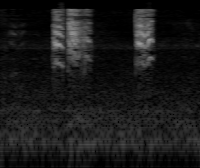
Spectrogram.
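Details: Female double-collared seedeater call used to stir a male to sing: a quick double chirp followed by a single bright, high, slightly buzzy note within two seconds.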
